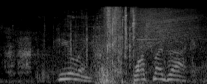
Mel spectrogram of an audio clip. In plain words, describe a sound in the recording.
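A medical syringe hisses as it is used.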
